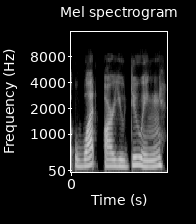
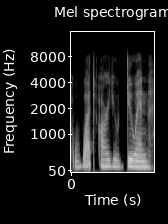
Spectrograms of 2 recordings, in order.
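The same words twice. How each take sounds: First: "What are you doing" slowly, each word full; full ING. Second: "What are you doing" slowly, ending "doin'"; casual IN ending. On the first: Teacher shows the careful form, full ING. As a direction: end "doing" on a clear NG. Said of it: "So instead of saying". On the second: Teacher shows what learners will hear, IN ending. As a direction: swap the NG of "doing" for N. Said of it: "you'll hear in". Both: Shown as a demonstration.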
